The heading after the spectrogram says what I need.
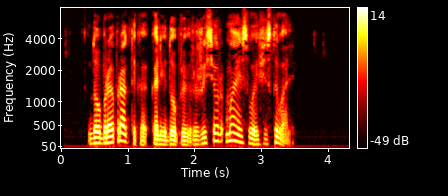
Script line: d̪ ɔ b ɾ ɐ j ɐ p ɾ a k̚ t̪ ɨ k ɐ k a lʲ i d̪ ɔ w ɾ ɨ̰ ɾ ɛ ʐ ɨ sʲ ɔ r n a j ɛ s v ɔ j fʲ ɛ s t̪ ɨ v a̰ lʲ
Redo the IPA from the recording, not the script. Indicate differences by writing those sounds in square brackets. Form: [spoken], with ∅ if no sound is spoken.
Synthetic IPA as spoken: d̪ ɔ b ɾ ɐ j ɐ p ɾ a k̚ t̪ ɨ k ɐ k a lʲ i d̪ ɔ [b] ɾ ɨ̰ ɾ ɛ ʐ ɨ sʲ ɔ r [m] a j ɛ s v ɔ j fʲ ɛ s t̪ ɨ v a̰ lʲ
